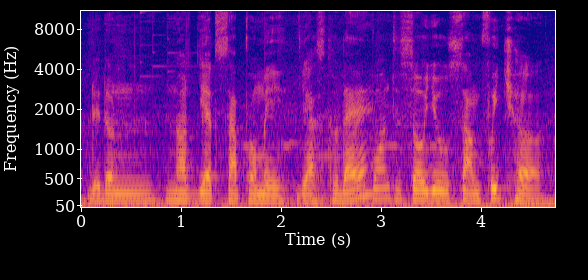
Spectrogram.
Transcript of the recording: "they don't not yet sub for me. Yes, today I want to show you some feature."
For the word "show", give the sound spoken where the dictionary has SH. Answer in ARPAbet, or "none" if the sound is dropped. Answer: S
